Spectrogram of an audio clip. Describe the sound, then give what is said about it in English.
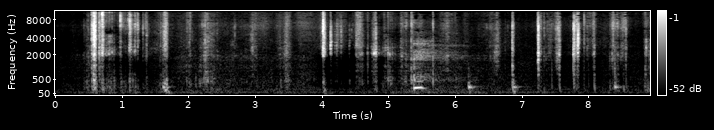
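Crisp card shuffling for a card reading, with repeated riffling bursts and soft slaps of the deck, irregular but steady across the whole stretch, with no one speaking. “Let me see. Let me shuffle.”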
